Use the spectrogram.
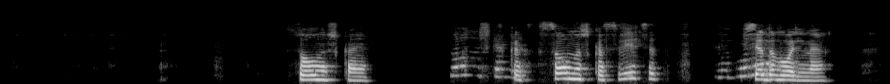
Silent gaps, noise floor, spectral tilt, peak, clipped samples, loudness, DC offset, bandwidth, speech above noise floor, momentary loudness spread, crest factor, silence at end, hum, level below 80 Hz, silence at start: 4.03-4.15 s, 4.39-4.44 s, 7.02-7.10 s; -75 dBFS; -5.5 dB/octave; -2 dBFS; under 0.1%; -17 LUFS; under 0.1%; 7.6 kHz; 58 dB; 15 LU; 18 dB; 0.65 s; none; -66 dBFS; 3 s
